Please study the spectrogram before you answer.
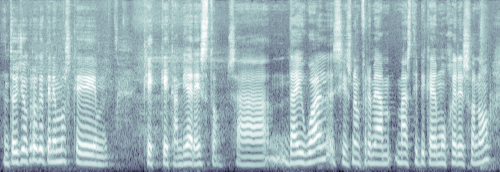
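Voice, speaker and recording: Measured woman doctor explaining calmly. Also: medium pitch. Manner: measured, explanatory, with hesitant restarts. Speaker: guest, doctor. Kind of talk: explanatory talk-show discussion.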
